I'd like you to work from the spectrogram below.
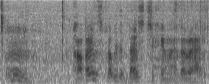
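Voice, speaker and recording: A man's voice: medium pitch, big pitch swings, fairly quick, background noise. A man chatting casually to camera as a mukbang host while eating crunchy fried chicken, smacking and savoring with little mms.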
